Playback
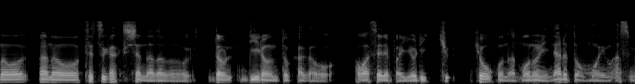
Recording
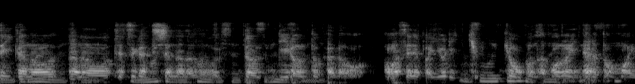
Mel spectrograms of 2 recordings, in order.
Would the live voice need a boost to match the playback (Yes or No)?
Yes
